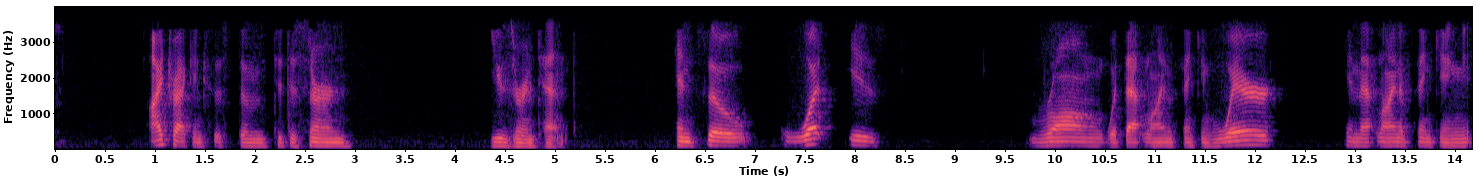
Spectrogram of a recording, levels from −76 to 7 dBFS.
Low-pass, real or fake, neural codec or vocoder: 3.6 kHz; real; none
